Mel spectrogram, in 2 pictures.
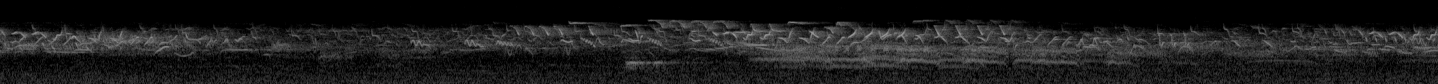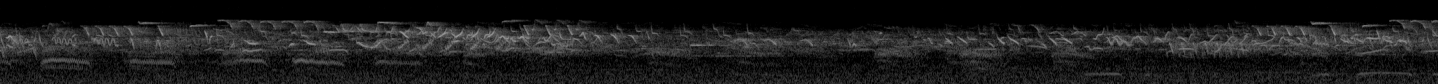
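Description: Dense chorus of many small birds chirping and twittering without pause, quick high chirps swelling and easing every few seconds.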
